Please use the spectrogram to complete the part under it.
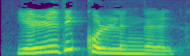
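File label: write, Tamil, female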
